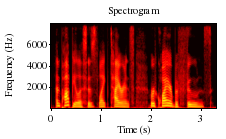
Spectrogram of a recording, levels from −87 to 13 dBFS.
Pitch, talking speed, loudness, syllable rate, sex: 195 Hz, 110 wpm, -21 LUFS, 4.8 syllables/s, female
